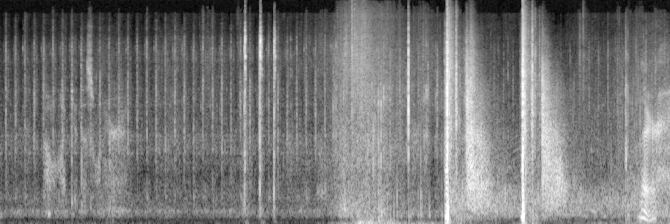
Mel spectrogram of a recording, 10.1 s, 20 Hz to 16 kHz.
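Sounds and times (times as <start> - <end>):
faint clicks: 0.0 - 7.8, 8.4 - 10.0
rustling: 4.7 - 9.8
shotgun shot: 6.6 - 8.7.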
